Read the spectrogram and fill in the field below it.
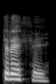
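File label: "thirteen", English; iOS 4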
